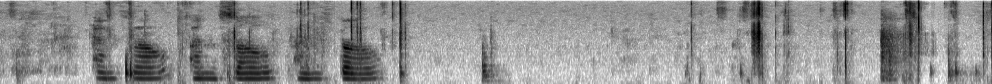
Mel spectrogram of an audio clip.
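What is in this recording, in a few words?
"pencil", spoken word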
